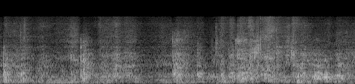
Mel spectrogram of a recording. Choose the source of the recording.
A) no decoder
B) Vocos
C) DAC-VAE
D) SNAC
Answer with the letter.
D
